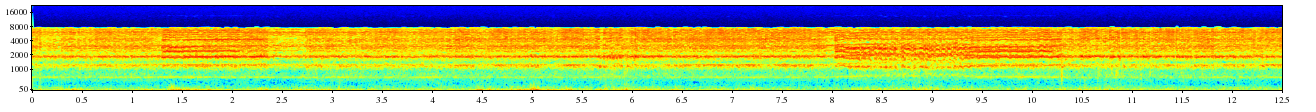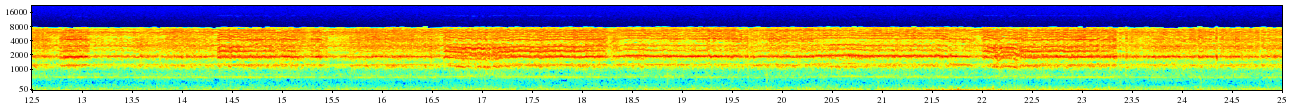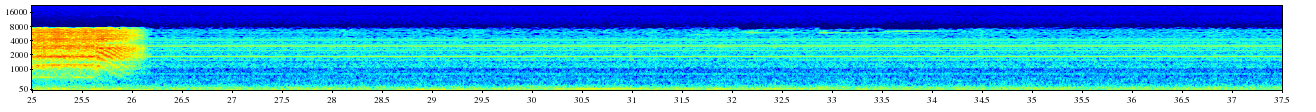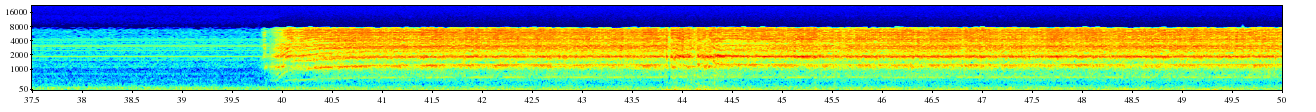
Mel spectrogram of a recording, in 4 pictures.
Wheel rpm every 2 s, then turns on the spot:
160, 160, 160, 160, 160, 160, 160, 160, 160, 160, 160, 160, 140, 0, 0, 0, 0, 0, 0, 10, 140, 160, 160, 160, 160.
none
